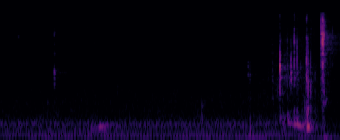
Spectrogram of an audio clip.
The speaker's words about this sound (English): I'm gonna take a drink, and I'm not gonna edit it out. You guys are just gonna hear me enjoy this.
